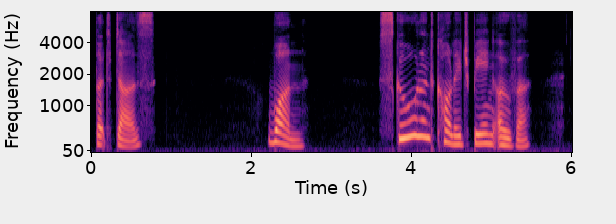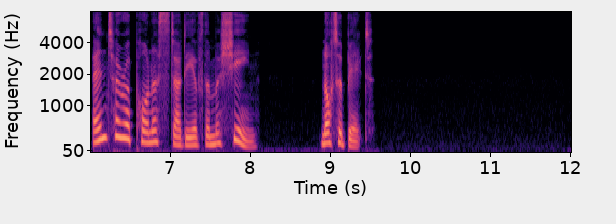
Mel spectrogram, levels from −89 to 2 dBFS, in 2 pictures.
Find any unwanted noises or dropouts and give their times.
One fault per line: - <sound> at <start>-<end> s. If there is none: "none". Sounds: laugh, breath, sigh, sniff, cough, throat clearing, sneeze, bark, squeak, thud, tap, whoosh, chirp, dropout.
none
